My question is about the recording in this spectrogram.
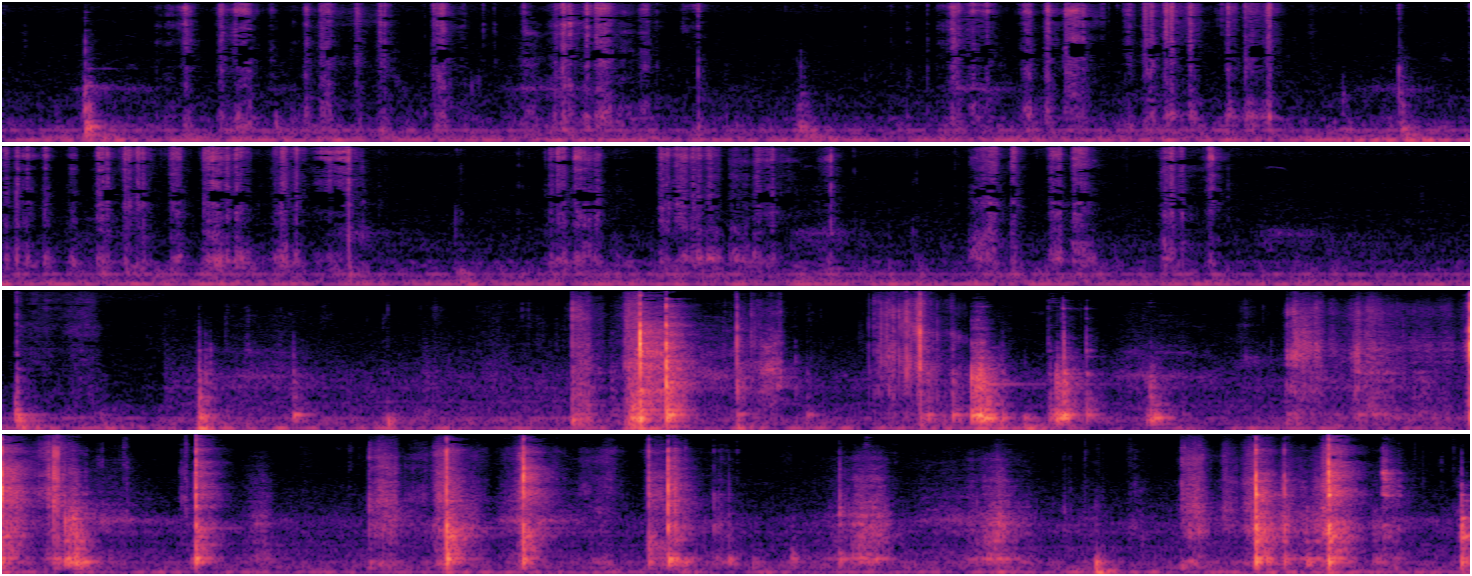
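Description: A kitchen knife cutting and scraping a chamoe (Korean melon) on a ceramic plate: sharp, irregular cuts about one or two a second, starting about halfway through. The first half holds only faint high clicks.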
